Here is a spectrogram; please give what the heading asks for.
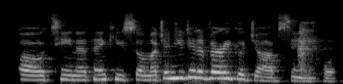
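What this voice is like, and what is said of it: Irish accent. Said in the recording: “say it in her Irish accent ... you're going to love her Irish accent”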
